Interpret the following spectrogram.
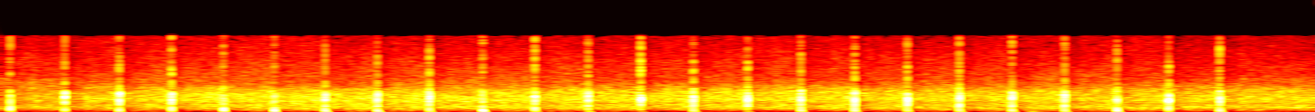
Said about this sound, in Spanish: Los abuelos que están aquí, ¿se pueden levantar? Se levantan todos los abuelos. Que Dios les bendiga por todo lo que hacen por sus hijos y sus nietos. Un aplauso por los abuelos.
